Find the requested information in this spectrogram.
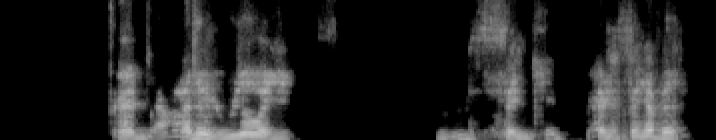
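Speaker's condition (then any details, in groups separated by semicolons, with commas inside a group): Muscular dystrophy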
